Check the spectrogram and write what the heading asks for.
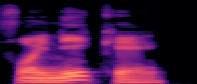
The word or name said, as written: Phoinike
